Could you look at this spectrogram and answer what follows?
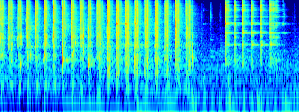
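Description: A whisk beats egg with water, mirin, sweet sake and light soy sauce in a bowl. It makes a fast, even run of bright clinks that stops briefly, then picks up again in a shorter burst.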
